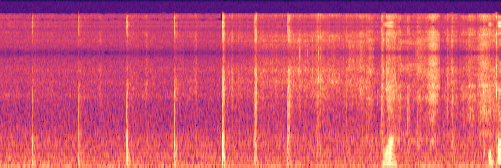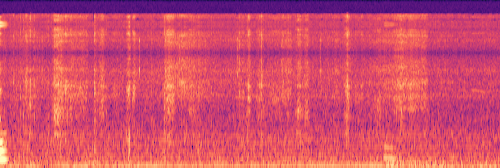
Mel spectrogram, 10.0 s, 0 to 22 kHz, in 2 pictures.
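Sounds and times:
low steady rumble: 0.0 - 3.7
footsteps on dirt path: 0.3 - 9.2.

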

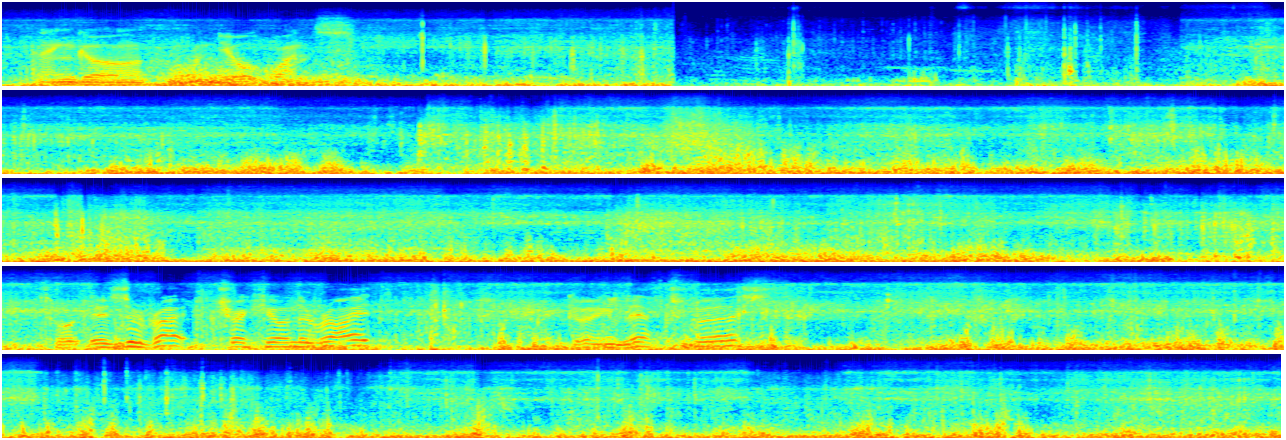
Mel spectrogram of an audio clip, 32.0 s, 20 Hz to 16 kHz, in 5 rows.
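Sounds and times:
bike rattling over bumps: 0.0 - 32.0
wind buffeting microphone: 0.0 - 32.0
tyres rolling over dirt: 1.9 - 32.0.

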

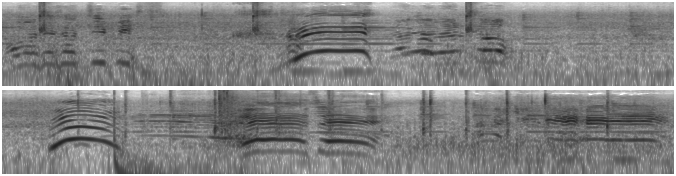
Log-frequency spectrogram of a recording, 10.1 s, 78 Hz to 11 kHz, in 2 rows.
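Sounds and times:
men whooping shouts: 2.1 - 3.2, 5.4 - 7.8.

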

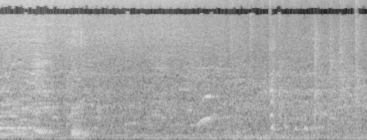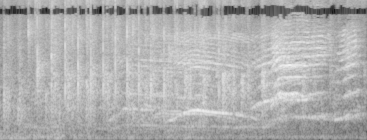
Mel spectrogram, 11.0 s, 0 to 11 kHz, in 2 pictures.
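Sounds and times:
hand clapping: 4.2 - 9.8.

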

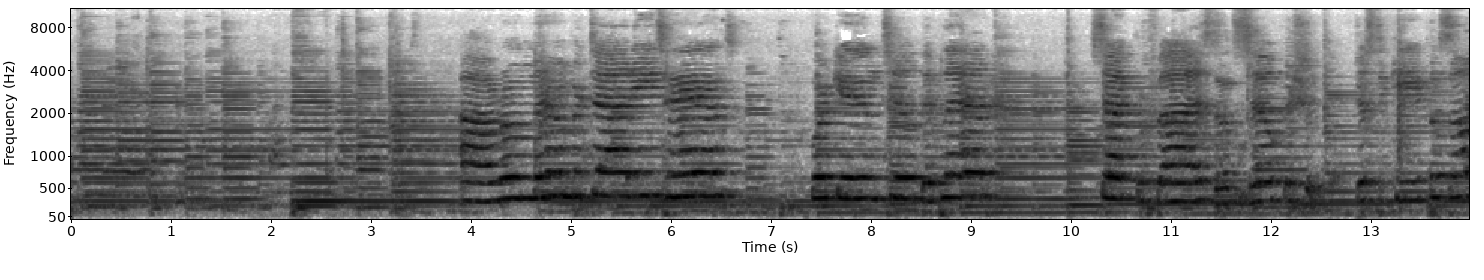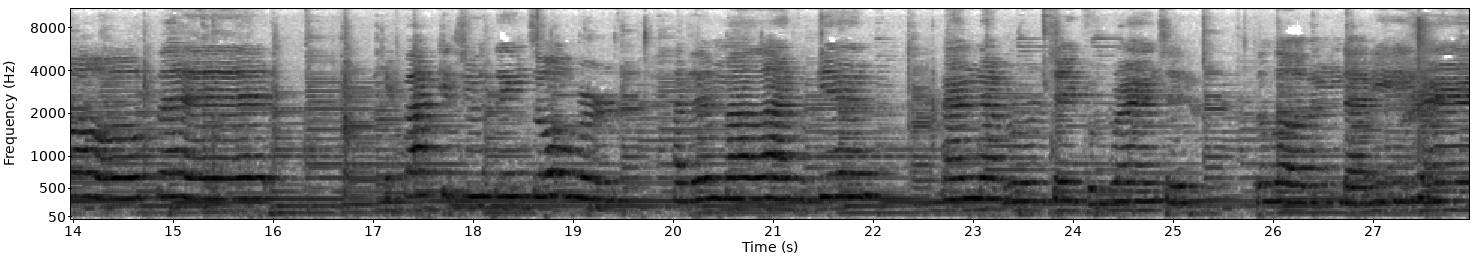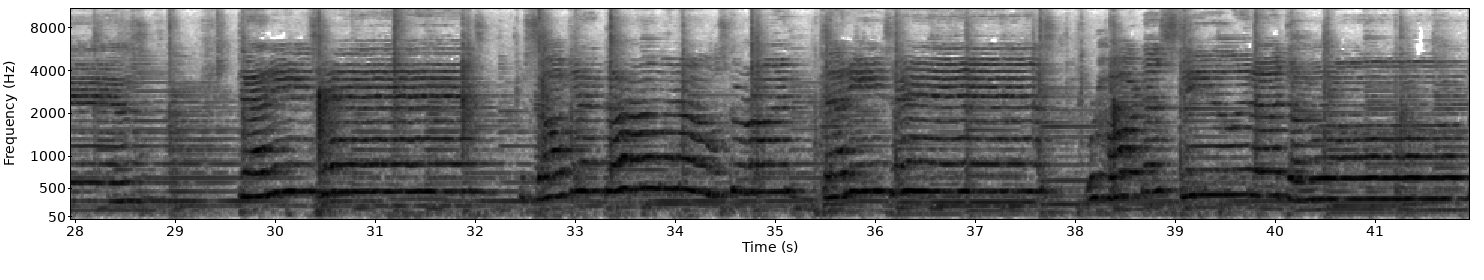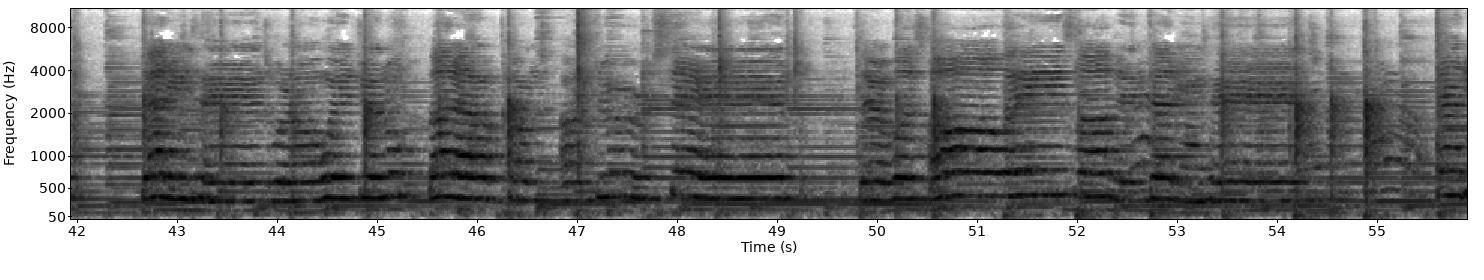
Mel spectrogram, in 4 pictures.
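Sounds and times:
acoustic guitar: 0.0 - 55.9
girl singing a gospel song: 3.8 - 16.3, 17.0 - 55.9.

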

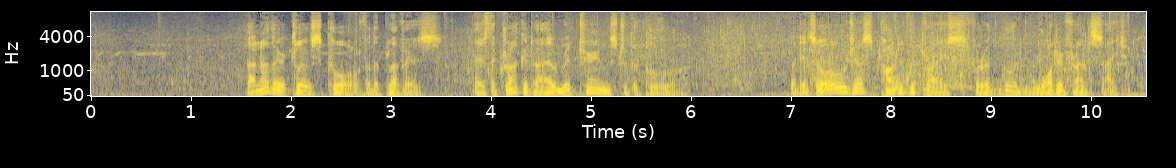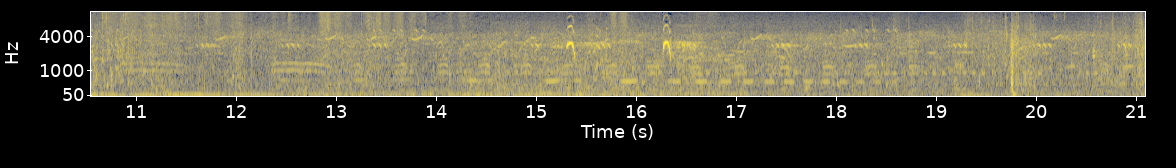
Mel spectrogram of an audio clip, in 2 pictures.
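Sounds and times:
wild birds calling: 0.0 - 21.0.

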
